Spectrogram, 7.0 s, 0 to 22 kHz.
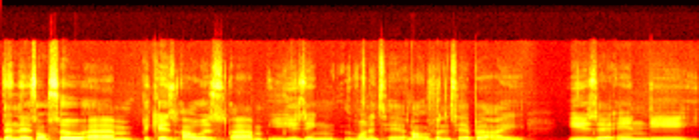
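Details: Man with Broca's aphasia since a 2010 haemorrhagic stroke while playing high school rugby, about 15 years on; initially only yes/no/maybe with slurred speech; knows what to say but struggles to produce it; Broca's (non-fluent) aphasia.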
